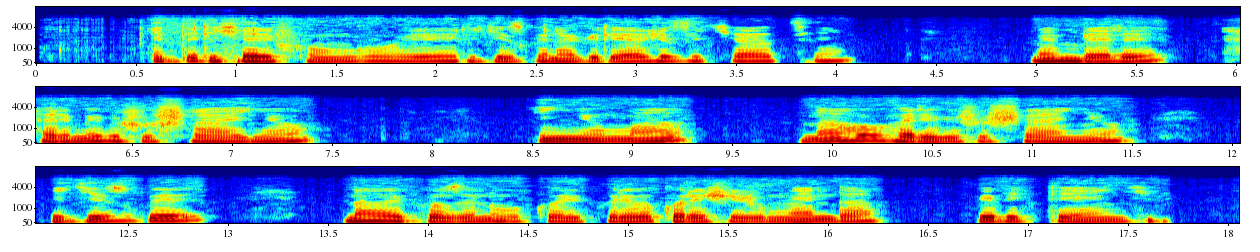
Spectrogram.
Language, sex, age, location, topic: Kinyarwanda, male, 18-24, Nyagatare, education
